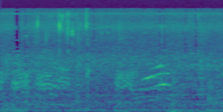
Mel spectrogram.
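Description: Faint animal calls in the background: two short cries whose pitch rises and falls, one near the start and one past the middle, over a low steady hum.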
